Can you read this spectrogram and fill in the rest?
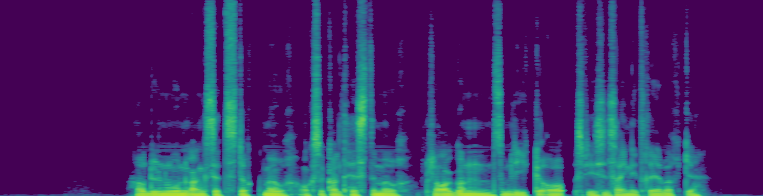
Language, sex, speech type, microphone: Norwegian, male, read, Shure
